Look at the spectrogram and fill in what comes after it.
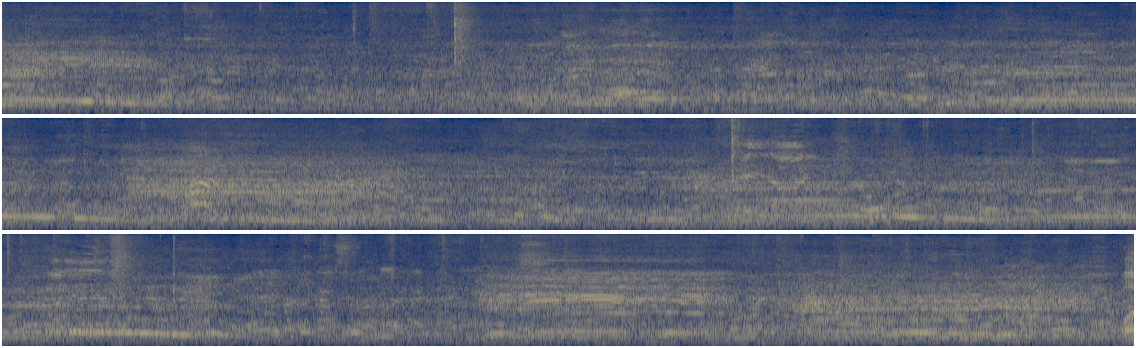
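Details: Kurigram cattle market, Bangladesh, with Sahiwal bulls for sale: repeated arching moos come in bursts every few seconds, some overlapping as if from several animals, beneath continuous loud crowd talk and price haggling.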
